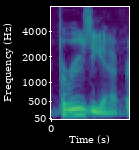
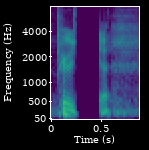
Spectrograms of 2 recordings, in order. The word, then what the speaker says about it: parousia: One is erchomai, and one is parousia, or I butchered that word, parousia.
